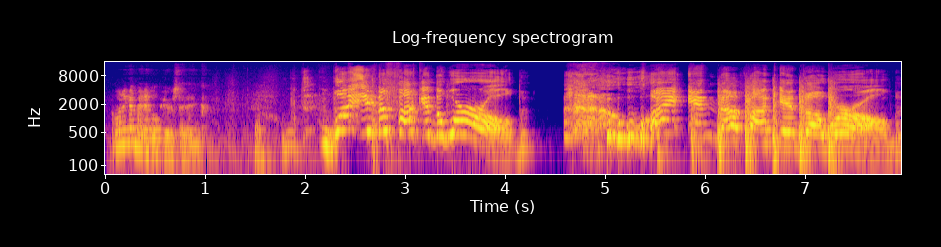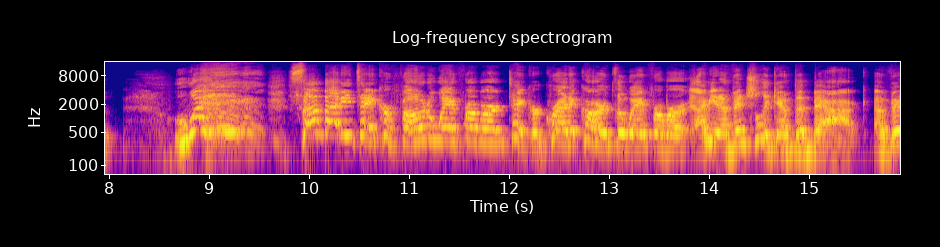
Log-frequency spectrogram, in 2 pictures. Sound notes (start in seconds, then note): 8.8 laughs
